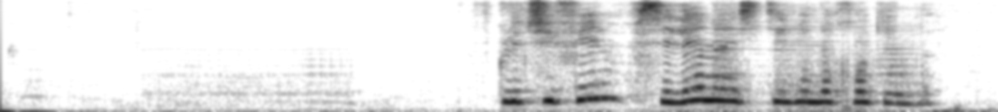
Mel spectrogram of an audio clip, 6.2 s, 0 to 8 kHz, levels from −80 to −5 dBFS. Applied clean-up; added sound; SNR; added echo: neural separator model SepFormer DNS4.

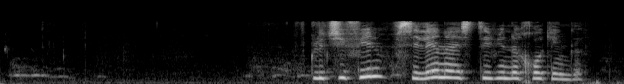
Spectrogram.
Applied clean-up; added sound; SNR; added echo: none; none; none; none.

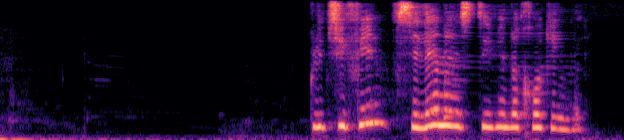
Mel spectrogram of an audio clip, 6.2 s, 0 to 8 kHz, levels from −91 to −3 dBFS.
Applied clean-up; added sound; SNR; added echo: neural mask model DeepFilterNet 3.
